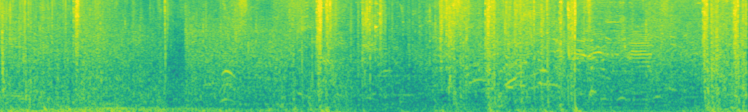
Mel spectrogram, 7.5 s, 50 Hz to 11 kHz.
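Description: Dense gunfire rattles in the Borderlands 4 video game, loud, continuous bursts and booms packed together with barely a pause across the whole stretch.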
